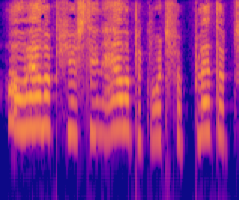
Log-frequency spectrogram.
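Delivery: high, loud panicked squeal; tiny creature's frantic cry; shrieking. A narrator's reading. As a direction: shriek for help as if being crushed. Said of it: "gierde Uf".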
